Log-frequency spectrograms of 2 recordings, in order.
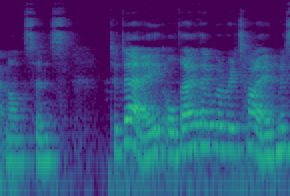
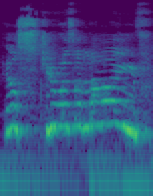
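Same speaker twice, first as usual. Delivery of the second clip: put-on much higher, louder and slow, a child's drawn-out wail; 5 dB louder, slower than usual. A narrator's reading. Second boy wails about being stewed, slow high wail. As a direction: wail it like a terrified small boy. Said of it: "wailed the second one".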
